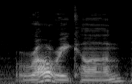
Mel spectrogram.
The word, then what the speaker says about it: Lolicon: So, Lolicon, and this is how it's pronounced on the Wikipedia page, so I'm not being racist, Rarikon.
